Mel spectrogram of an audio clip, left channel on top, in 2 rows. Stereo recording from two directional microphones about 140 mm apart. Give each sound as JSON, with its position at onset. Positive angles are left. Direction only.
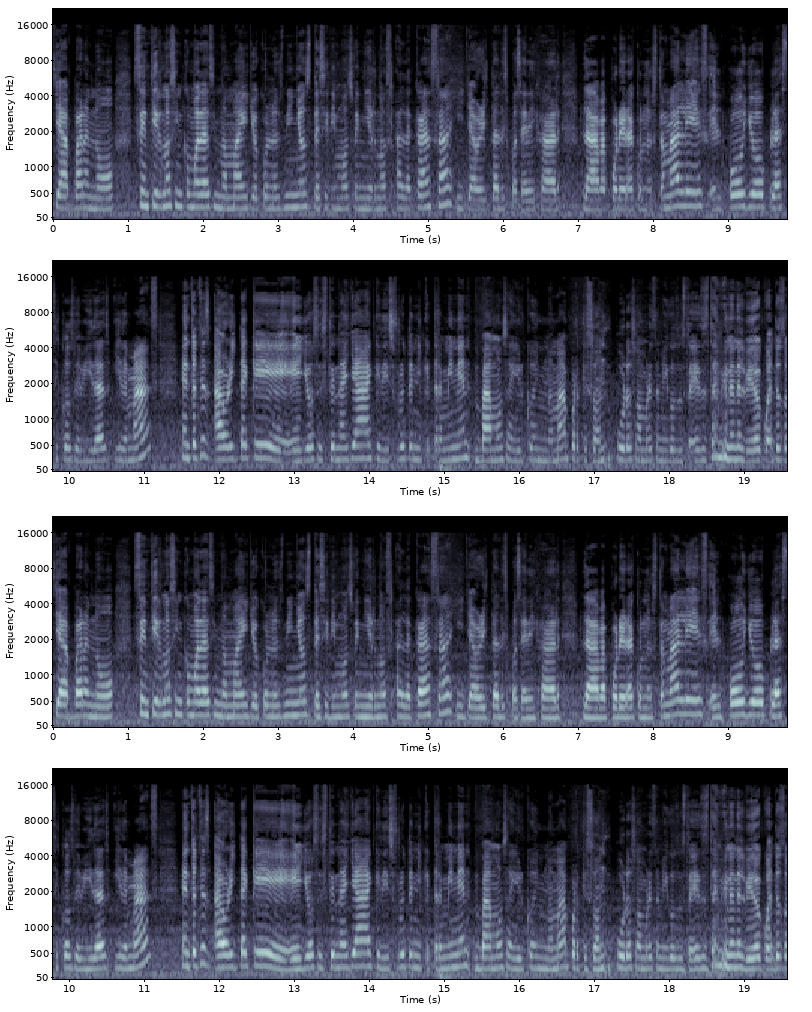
{"t": 0.0, "sound": "a woman's voice", "side_deg": -20}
